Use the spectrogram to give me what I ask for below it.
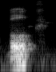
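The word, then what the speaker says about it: Bouc: Lady of Guadalupe seminary in Denton Nebraska bulk is spelled b-o-u-c Kenneth L book age uh age 72.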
